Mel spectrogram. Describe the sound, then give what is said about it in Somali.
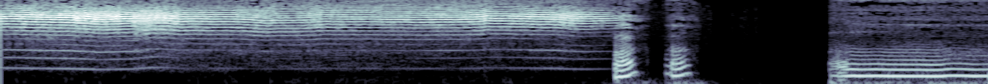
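Mosquito buzzing: a thin, high, steady whine with slight wavering. It is broken by two brief bursts and a short silence, then resumes just as loud. “Waa kaneeco, waa inaan shabaqa ka galnaa.”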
